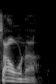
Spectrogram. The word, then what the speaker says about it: Sauna: argument all the time it's Sana no it's sauna sauna yeah and did anybody else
